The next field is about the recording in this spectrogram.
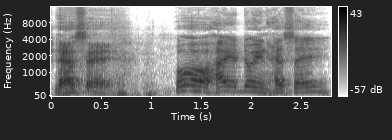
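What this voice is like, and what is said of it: Brief put-on accent. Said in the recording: “I added a little accent in there... A little accent going on”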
